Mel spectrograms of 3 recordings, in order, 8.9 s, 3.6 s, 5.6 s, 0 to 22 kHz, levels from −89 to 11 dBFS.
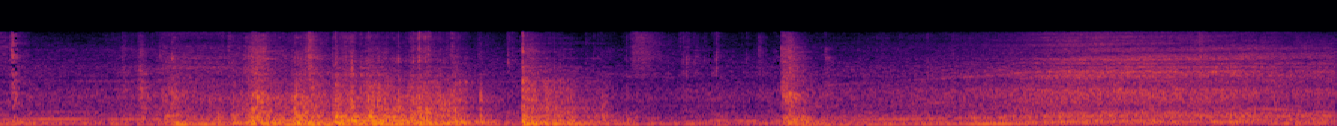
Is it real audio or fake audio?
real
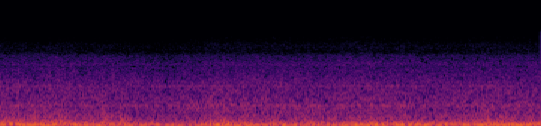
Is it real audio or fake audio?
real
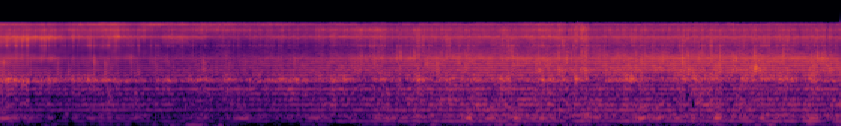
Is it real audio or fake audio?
fake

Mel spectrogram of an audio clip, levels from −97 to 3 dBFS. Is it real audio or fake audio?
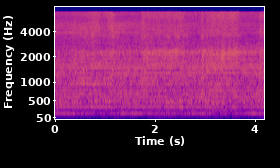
fake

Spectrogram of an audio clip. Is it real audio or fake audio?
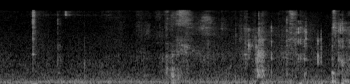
real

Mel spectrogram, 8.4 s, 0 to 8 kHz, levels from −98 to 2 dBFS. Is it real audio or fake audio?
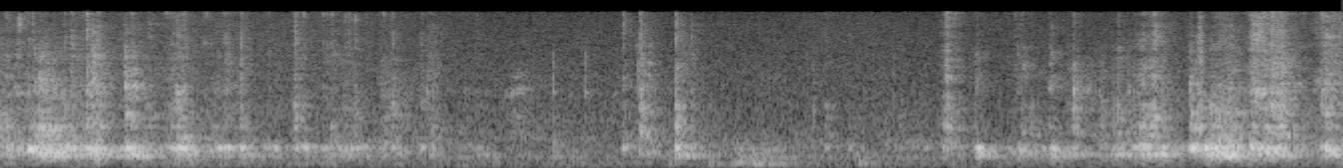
real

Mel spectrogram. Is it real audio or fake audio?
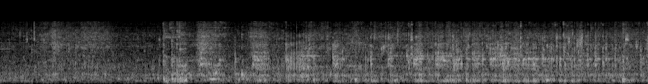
fake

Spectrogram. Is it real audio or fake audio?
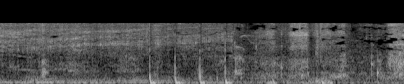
real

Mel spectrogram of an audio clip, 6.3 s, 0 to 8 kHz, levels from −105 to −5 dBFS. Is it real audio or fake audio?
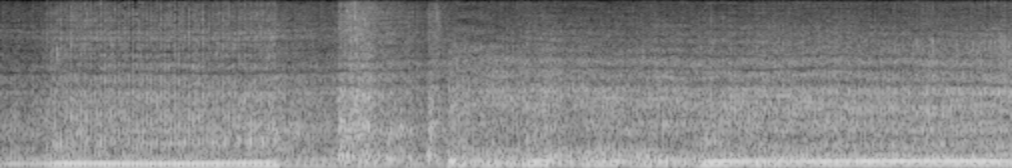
real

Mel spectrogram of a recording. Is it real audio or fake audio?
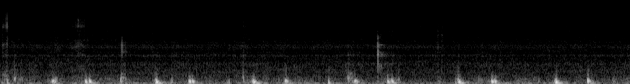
fake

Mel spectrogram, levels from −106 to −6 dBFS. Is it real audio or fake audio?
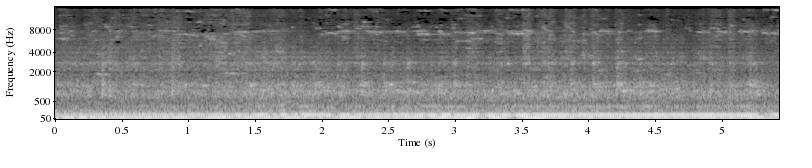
real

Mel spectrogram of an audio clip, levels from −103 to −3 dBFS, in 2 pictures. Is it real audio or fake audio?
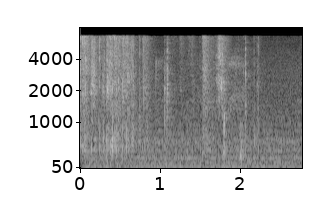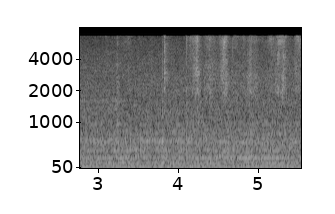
real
